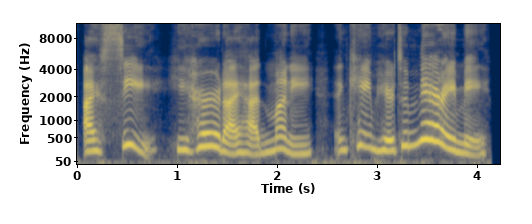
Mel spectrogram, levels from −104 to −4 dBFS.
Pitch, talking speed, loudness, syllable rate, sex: 245 Hz, 185 wpm, -19 LUFS, 4.4 syllables/s, female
